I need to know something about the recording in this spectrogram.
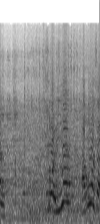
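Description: A man's voice speaking over a steady wash of street noise, which is heard alone for about the first second before the speech starts.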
